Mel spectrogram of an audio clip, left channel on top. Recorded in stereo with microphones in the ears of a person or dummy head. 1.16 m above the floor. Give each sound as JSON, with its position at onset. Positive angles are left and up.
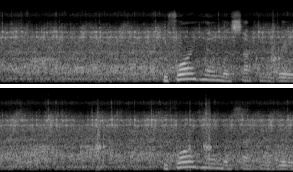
{"t": 1.6, "sound": "a woman speaking", "side_deg": 55, "distance_m": 0.5}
